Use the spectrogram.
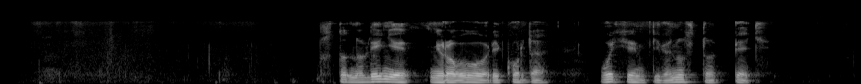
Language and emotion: Russian, neutral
